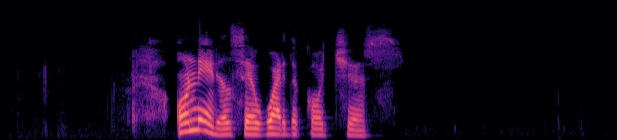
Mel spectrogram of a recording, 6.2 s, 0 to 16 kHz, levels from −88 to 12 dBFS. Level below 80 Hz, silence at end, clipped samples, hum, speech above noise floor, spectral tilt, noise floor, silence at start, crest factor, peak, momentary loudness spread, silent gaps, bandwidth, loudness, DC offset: -78 dBFS; 2.5 s; under 0.1%; none; 64 dB; -6.5 dB/octave; -83 dBFS; 1.5 s; 22 dB; -2 dBFS; 13 LU; none; 7.6 kHz; -20 LUFS; under 0.1%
